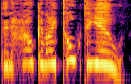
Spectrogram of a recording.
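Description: A man's voice: a little high, huge pitch swings, normal speed, a bit bright, no echo, pitched above the performer's own voice, full character voice. A man voicing a small young storybook girl, plucky and polite, with proper phrasing. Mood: whispering. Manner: polite, proper phrasing, often breathy whispering.

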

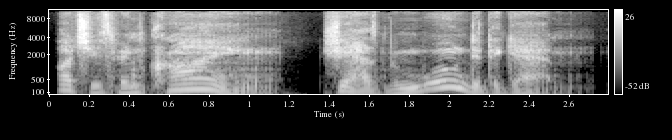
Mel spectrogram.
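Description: Guy doing a gentle young man in a storybook, sorry and earnest, plain delivery, dry sound. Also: on the low side, wildly swooping pitch, a little slow, slightly rough, no room sound, full character voice. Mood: remorseful.

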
